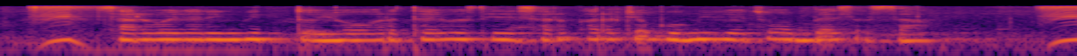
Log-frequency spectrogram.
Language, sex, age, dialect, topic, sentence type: Marathi, female, 18-24, Southern Konkan, banking, statement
